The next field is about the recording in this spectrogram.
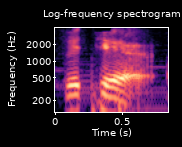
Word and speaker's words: Vautier: and that is spelled S-A-U-N-D-E-R-S, which is Saunders versus V-A-U-T-I-E-R, Vautier or Vautier, and require the trustees to transfer absolute legal title to the trust assets to the beneficiaries.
